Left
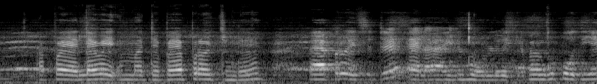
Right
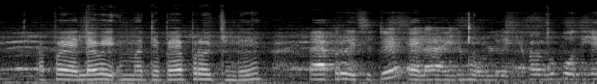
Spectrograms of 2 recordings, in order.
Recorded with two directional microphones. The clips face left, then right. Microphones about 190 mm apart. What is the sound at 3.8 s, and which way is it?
Speech, 40° right (ahead or behind).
